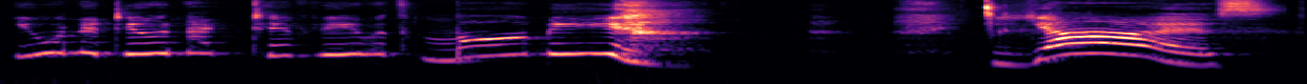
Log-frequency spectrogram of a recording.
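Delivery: very high, loud cooing squeal; melting mom. Retold or imitated. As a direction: gush like a mother whose heartstrings got pulled. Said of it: "He pulled on those heartstrings so hard".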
